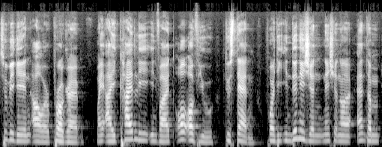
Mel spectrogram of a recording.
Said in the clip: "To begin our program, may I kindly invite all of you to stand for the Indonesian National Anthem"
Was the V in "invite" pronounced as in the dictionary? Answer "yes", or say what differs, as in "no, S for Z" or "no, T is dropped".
yes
